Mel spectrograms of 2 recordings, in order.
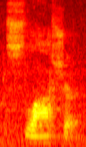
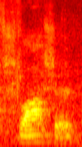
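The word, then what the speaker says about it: Schlosser: a person by the name of Miss slosher she is the grant administrator for Minnesota homeland security now our first name is spelled the last week is more difficult slosher CH SDH excuse me schl er while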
